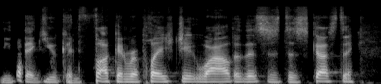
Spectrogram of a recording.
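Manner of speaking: put-on pouty, bratty, sulky, grumpy childish griping. Retelling going into a movie with arms crossed like a child: imitating own childish grumpy self. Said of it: "arms crossed like a baby, like a child".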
